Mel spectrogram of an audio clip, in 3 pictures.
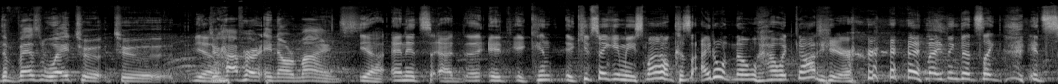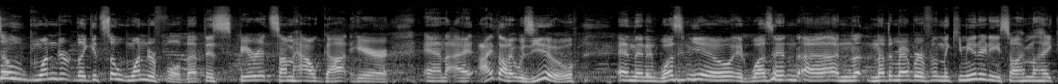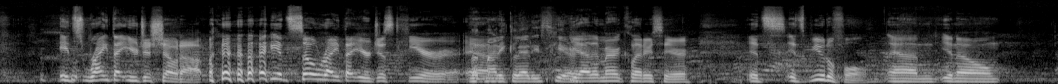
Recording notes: Session recorded at the Readywipe Gallery, in occasion of the celebration of the Day of the Dead, titled: "Por Nosotros y para Todos Nosotros, Día de los Muertos Holyoke Community Altar."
